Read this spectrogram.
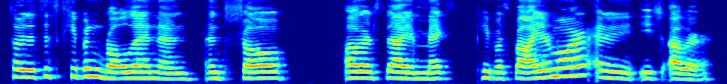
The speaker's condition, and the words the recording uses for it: Down syndrome. Uh, hopefully you can understand her.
